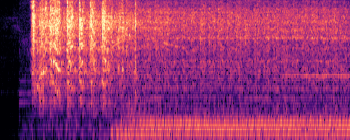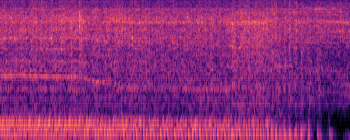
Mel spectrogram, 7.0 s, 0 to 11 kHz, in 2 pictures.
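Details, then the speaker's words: 1996 Toyota Camry LE: loud, raspy low rumble with a puffing edge; exhaust leak from the flex pipe right after the downpipe, rotted out and completely broken, with a prior hose-clamp patch. "yes this car is totally the opposite of everything that the factory had intended for it and that's because the flex pipe right after the downpipe into the exhaust pipe system underneath the car is rotted out and completely broken"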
